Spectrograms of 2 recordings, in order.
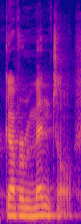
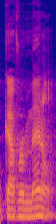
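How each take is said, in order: First: "governmental" with a clear T after the N; careful "governmental", ending in a crisp "tal"; every sound pronounced. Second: "governmental" with the T dropped after the N; silent T. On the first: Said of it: "you have to say each sound in the word". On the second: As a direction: glide over the T in "governmental", ending like "menal". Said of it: "it sounds like it's not right". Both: Shown as a demonstration.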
